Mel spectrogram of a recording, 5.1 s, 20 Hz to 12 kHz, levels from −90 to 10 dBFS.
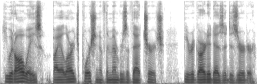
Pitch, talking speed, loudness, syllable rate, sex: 100 Hz, 210 wpm, -17 LUFS, 5.6 syllables/s, male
